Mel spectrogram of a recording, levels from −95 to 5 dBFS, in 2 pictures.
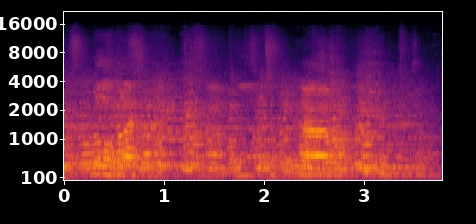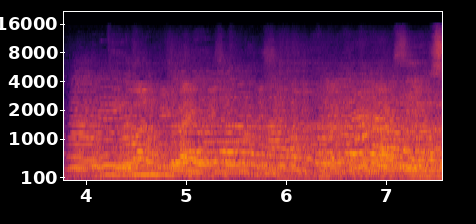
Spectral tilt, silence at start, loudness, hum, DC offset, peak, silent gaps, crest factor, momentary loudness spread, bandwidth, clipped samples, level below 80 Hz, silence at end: -5.5 dB/octave; 0 s; -24 LUFS; none; under 0.1%; -6 dBFS; none; 16 dB; 9 LU; 15.5 kHz; under 0.1%; -56 dBFS; 0 s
